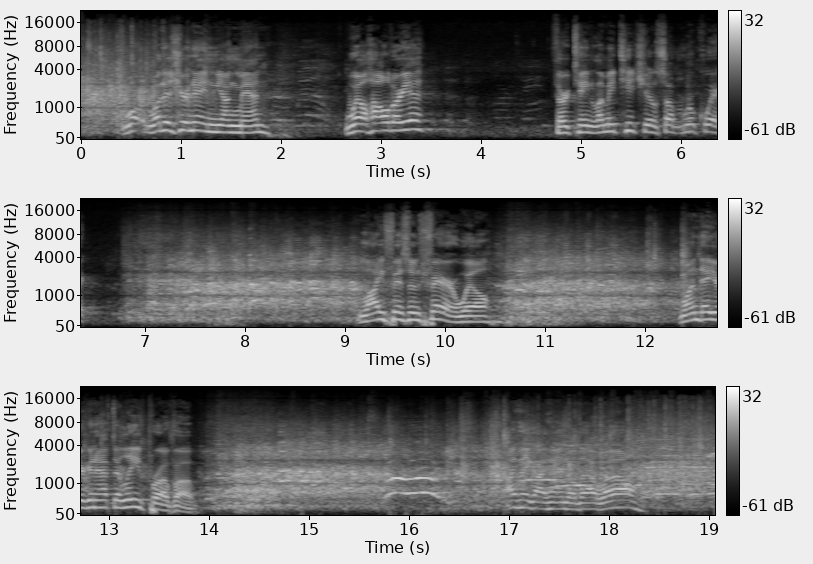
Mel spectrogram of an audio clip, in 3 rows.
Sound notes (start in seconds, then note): 6.7 audience laughing; 10.8 audience laughing; 14.0 audience laughing; 18.9 audience cheering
